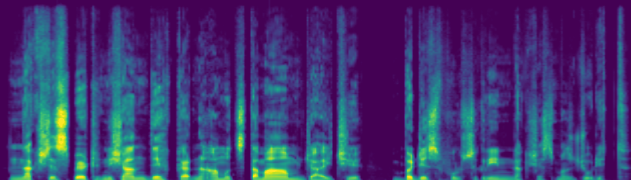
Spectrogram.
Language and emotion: Kashmiri, neutral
